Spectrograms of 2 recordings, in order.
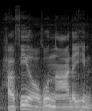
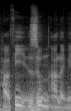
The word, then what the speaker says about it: حفيظ عليهم: Kemudian hukum Allah ini tidak boleh berdesis ketika kita mengucapkan hafizun alaihim. Dalam ilmu tajwid ada 3 huruf yang berdesis, za, sa, dan so, sedangkan za itu tidak termasuk. Hafizun alaihim, tak boleh kita membacanya hafizun alaihim. Ini kekeliruan dalam mengucapkan huruf hijaiyah.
